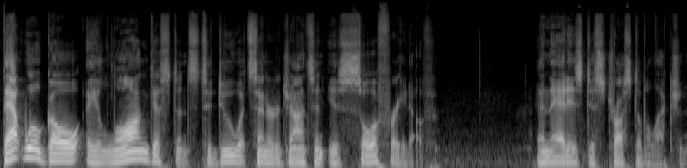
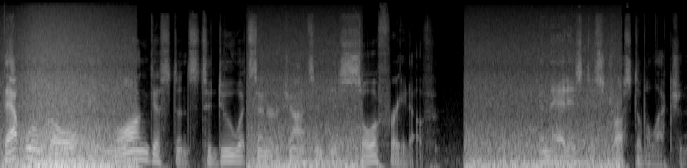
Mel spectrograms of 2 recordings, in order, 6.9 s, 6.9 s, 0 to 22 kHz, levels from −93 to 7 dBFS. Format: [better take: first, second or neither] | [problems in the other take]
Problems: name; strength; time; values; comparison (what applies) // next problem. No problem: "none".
first | wind noise on the microphone; heavy; until 1.5 s, from 2.5 to 3.5 s and from 4.5 to 6 s; 5 dB below the speech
